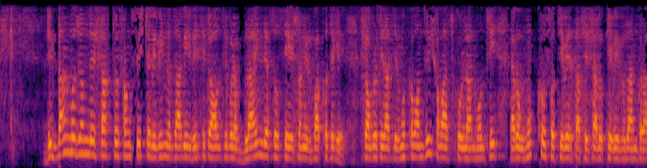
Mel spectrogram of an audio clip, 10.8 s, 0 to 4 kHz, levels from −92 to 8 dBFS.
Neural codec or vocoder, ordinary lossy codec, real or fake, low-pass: codec, 16 kHz, 4.8 kbps, FACodec; AAC, 16 kbps; fake; 3.6 kHz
